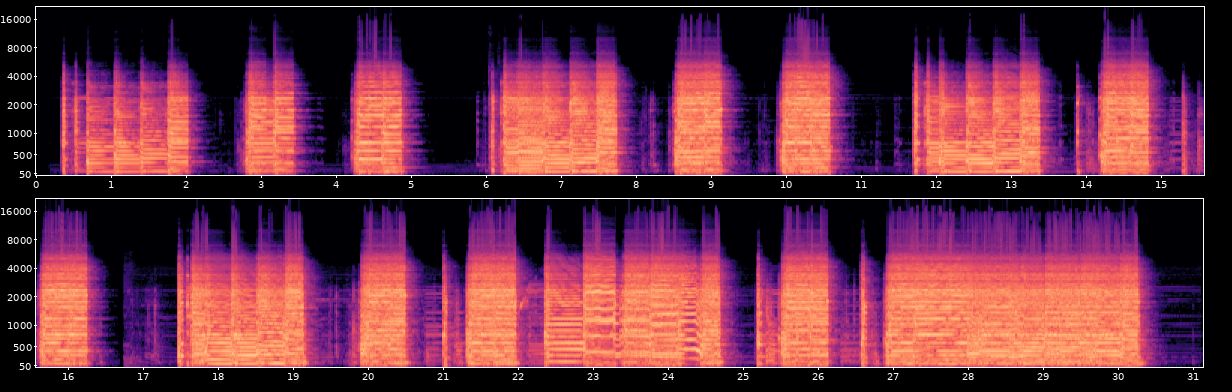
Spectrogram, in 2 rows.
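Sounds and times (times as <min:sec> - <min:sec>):
electric guitar with humbucker pickup through Marshall amplifier: 0:00.4 - 0:02.1, 0:04.2 - 0:05.0, 0:06.0 - 0:07.9, 0:08.5 - 0:09.3, 0:09.9 - 0:10.7, 0:11.7 - 0:16.4, 0:17.0 - 0:31.0.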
